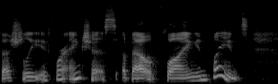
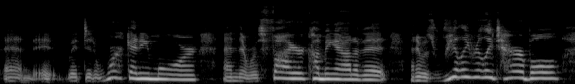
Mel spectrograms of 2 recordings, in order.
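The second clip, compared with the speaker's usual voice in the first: louder, higher, insistent mock warning; hammed-up friend begging you not to buy it; alarmed warning; 4 semitones higher, 6 dB louder than usual. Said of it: "And he's like".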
